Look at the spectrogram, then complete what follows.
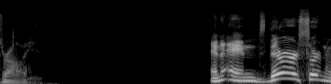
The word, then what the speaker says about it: Raleigh: Like the name L E I G H, which is the end of Raleigh, is Lee.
